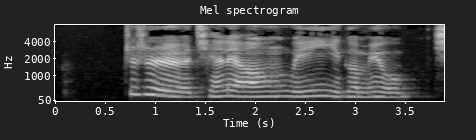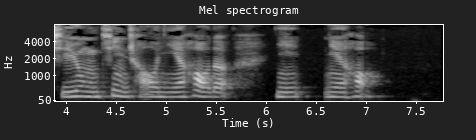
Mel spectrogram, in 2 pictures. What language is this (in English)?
Chinese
